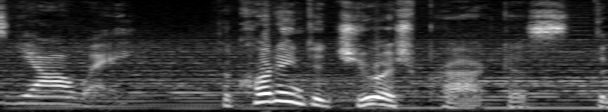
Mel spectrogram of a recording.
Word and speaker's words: Yahweh: create the lord's name the lord's name is pronounced by most biblical scholars and hebrew linguists as yahweh according to jewish practice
